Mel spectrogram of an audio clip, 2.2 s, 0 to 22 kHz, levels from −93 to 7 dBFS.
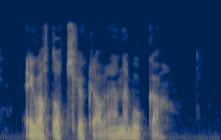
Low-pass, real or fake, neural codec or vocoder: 10.8 kHz; fake; vocoder, 24 kHz, 100 mel bands, Vocos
